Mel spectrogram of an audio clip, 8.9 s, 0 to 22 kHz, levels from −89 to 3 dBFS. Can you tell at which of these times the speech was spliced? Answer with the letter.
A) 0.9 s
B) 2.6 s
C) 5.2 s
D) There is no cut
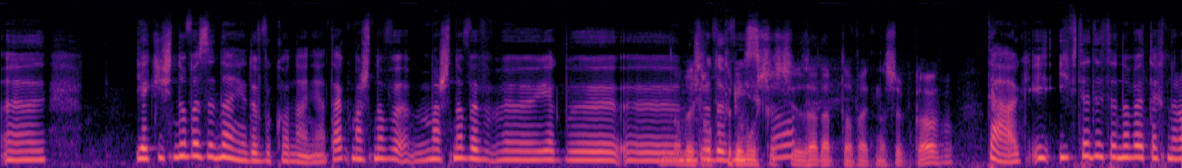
C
